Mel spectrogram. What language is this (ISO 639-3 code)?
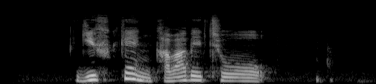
jpn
